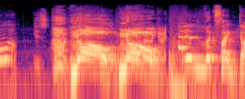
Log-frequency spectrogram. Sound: gasps

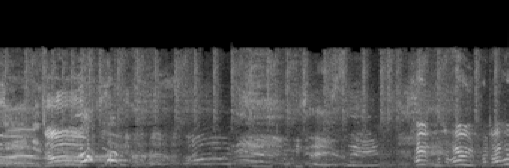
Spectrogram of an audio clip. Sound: laughing

